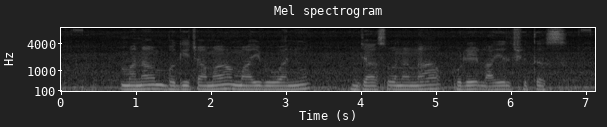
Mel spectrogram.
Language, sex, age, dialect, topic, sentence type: Marathi, male, 25-30, Northern Konkan, agriculture, statement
